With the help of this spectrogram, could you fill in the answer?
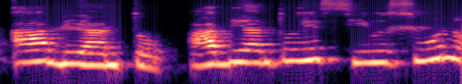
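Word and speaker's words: à bientôt: Here the last t is silent. It is called abanto.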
